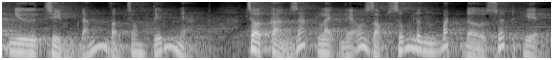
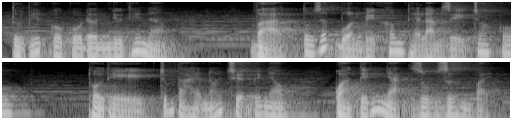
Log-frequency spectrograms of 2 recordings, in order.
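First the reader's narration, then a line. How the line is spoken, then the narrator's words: Whisper. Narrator (Vietnamese): Rách thì thầm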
